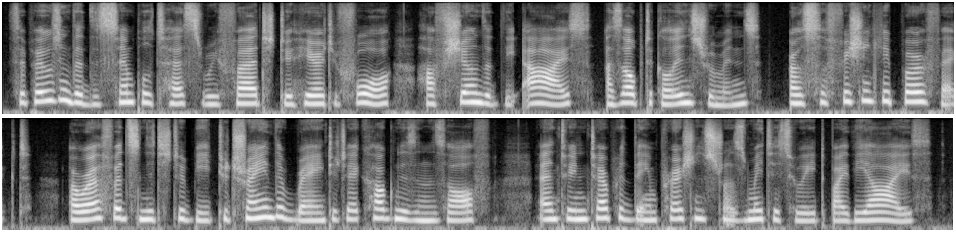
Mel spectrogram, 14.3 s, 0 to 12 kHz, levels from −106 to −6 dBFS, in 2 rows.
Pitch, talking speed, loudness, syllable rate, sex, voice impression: 225 Hz, 180 wpm, -18 LUFS, 5.5 syllables/s, female, very feminine, young, very thin, very tensed, powerful, very bright, hard, very clear, fluent, slightly raspy, cute, intellectual, very refreshing, very sincere, slightly calm, friendly, reassuring, unique, slightly elegant, wild, sweet, lively, slightly strict, intense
